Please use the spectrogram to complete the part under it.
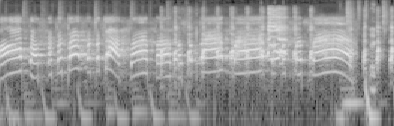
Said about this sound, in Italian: No, la gallina ha risposto.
